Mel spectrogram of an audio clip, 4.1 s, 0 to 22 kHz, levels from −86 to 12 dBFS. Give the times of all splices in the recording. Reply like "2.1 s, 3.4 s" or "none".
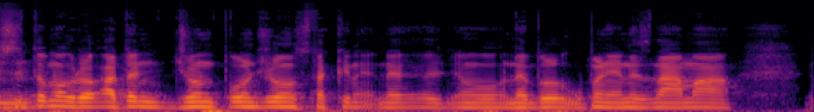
none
